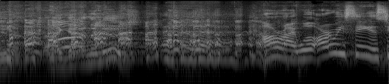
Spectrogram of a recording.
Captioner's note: laughter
